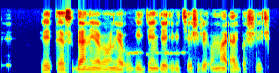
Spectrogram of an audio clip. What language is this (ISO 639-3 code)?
kin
